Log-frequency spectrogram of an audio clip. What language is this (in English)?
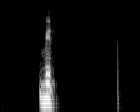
Thai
